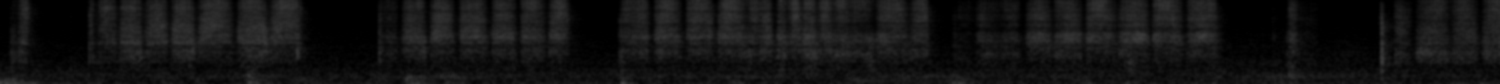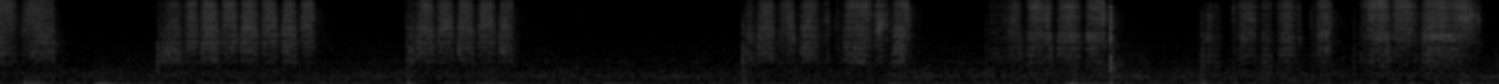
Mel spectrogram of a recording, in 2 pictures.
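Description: A black charcoal stick held in the fingertips is rubbed and scratched in broad strokes across a large white paper sheet on a drawing board. Bright, gritty scraping bursts come one after another, separated by short pauses, over a faint low rumble.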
